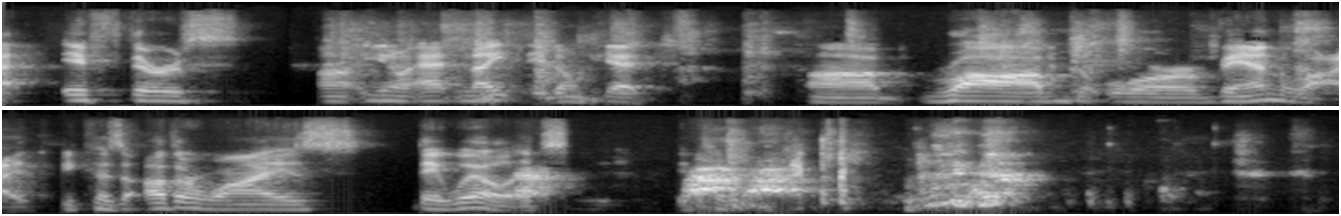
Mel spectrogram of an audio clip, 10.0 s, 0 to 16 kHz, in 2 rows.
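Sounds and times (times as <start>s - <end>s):
speech: 0.0s - 8.9s
dog barking: 7.0s - 8.1s.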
